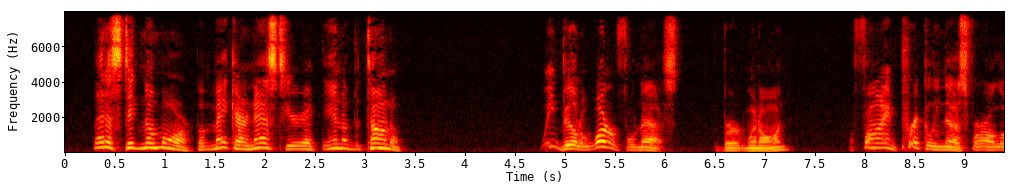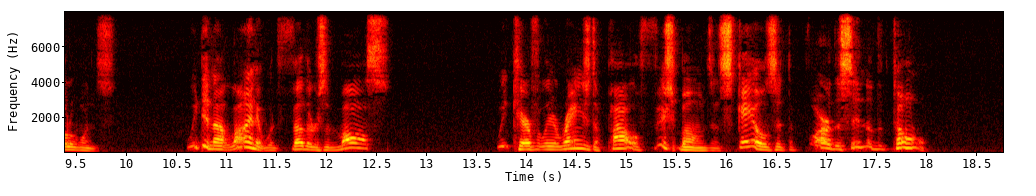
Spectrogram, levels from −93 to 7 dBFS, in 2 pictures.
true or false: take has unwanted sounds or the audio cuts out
false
